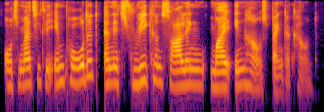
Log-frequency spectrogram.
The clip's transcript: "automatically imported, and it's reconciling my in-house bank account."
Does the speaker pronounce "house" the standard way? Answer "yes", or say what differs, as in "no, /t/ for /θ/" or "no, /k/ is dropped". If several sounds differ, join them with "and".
yes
